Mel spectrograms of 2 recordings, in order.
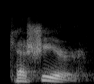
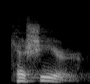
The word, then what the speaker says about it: cashier: Nathan, your word is cashier. Cashier. Alternate pronunciation, cashier.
